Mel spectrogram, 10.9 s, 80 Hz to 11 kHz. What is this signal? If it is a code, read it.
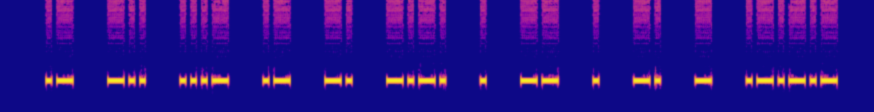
Morse code, heard as a keyed tone, about 18 wpm, spaced as for 12 wpm, 1000 Hz. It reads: ADVANCEMENT.
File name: qotdfiles / 12wpm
